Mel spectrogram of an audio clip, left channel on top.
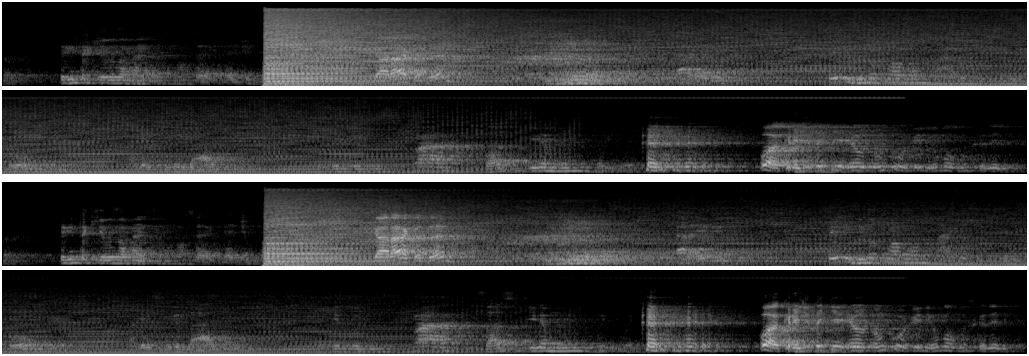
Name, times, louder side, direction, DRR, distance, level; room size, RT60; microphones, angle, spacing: voice 1, 0.6-2.7 5.5-6.1 6.7-7.3 8.2-11.0 11.5-12.7 13.4-14.0 14.3-14.8 15.1-16.8 18.1-18.2, right 1 dB, 50° right, -1 dB, 4.2 m, -37 dB
sound 1, 2.6-16.0 16.4-19.3, left 3 dB, 30° left, 0.9 m, -33 dB
voice 2, 3.7-4.5 16.7-17.4 17.8-20.3, right 3 dB, 90° right, 3 dB, 1.3 m, -28 dB
sound 2, 4.4-10.0, left 1 dB, 65° left, 4.0 m, -38 dB
26.0 x 13.0 x 8.8 m, 2.3 s
head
